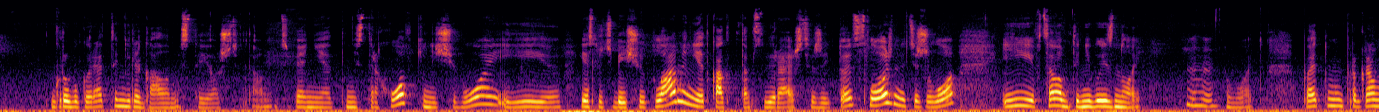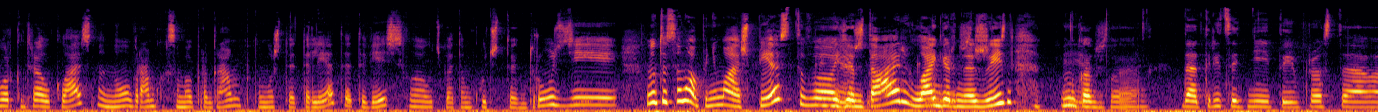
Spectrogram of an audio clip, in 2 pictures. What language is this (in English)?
Russian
